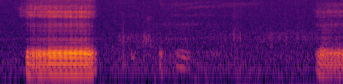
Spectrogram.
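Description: Loud, coarse, vibrating snores lasting over a second each, separated by quiet pauses with faint room sounds: a dog snoring in sleep.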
